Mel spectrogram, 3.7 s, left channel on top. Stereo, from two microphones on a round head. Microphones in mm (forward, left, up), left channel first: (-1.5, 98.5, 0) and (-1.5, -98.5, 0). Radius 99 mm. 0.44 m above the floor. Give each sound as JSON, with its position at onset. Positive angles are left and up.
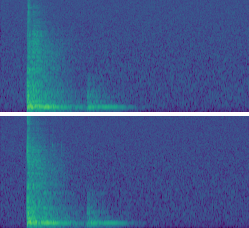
{"t": 0.4, "sound": "a sliding door", "side_deg": -75, "distance_m": 8.5}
